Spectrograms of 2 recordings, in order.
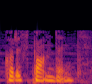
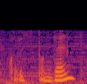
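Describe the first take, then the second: First: The stress falls on the second-to-last syllable. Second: The stress falls on the last syllable. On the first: The speaker calls it right. "kratkosilazni se povlači na prethodni slog i prelazi u kratko uzlazni" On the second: The speaker calls it wrong. "Ne izgovara se, kako smo navikli"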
